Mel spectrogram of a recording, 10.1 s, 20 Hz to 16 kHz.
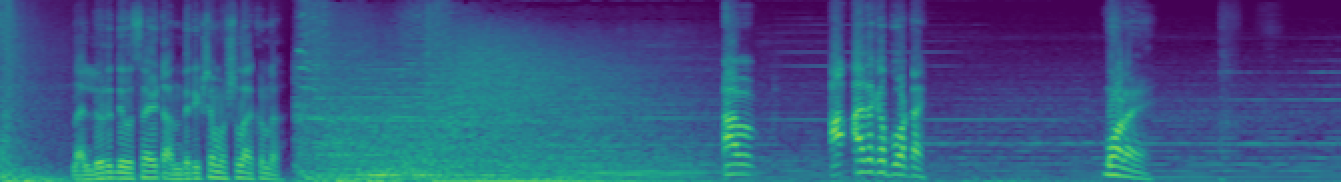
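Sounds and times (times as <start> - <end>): loud boom-like hit: 2.2 - 6.0.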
